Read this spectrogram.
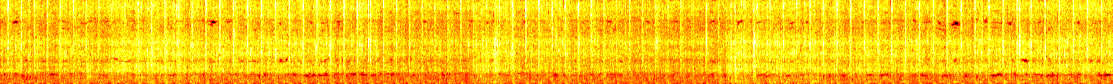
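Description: A shovel scrapes through gravel.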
